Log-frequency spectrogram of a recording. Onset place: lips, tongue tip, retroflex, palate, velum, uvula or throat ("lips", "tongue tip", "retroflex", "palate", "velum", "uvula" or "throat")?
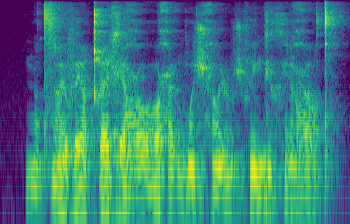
velum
